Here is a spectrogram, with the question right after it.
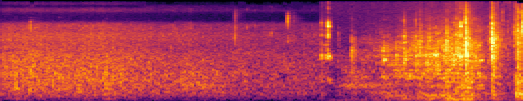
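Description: Steady wash of beach waves and surf in a video game, broad and loud throughout, swelling with a rougher rush near the end.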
